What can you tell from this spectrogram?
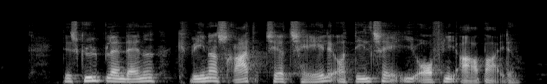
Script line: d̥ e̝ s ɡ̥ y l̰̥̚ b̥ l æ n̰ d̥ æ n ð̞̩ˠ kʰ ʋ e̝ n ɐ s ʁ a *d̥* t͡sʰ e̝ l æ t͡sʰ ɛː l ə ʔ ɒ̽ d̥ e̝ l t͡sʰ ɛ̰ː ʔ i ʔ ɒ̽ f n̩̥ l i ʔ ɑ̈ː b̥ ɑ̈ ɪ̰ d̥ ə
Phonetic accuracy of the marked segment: correct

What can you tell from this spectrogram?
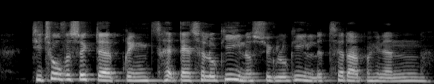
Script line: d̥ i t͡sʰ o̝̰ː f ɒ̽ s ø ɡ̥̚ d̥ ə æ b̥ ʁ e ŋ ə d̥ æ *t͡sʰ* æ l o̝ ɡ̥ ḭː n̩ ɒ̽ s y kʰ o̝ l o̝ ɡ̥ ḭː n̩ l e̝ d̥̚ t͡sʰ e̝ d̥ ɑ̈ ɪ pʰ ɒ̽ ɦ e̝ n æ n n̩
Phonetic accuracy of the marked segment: correct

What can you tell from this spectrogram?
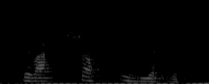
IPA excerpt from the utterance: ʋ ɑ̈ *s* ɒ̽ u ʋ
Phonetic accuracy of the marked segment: correct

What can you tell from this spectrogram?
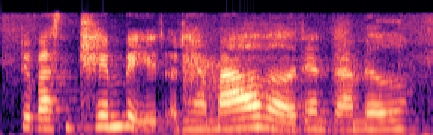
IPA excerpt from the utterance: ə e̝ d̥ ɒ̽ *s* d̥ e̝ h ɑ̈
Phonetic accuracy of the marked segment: incorrect: none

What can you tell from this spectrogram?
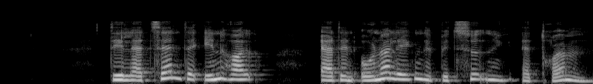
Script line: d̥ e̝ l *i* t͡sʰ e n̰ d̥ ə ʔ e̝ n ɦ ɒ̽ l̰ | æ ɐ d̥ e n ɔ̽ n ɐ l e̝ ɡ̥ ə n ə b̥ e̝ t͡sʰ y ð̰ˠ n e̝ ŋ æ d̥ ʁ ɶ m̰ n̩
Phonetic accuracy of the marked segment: incorrect: æ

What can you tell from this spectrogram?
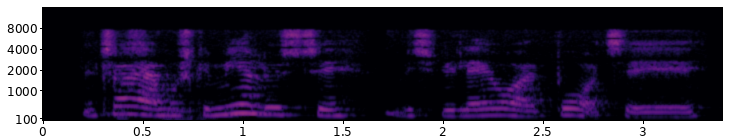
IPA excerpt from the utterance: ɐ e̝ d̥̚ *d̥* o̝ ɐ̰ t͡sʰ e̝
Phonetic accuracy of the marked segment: incorrect: b̥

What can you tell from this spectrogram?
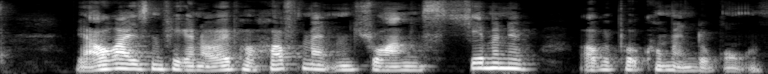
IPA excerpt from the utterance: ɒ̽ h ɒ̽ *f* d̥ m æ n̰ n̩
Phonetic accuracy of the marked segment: correct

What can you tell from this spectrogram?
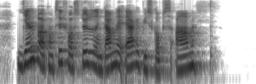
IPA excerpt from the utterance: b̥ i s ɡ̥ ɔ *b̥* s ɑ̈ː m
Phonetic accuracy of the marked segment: correct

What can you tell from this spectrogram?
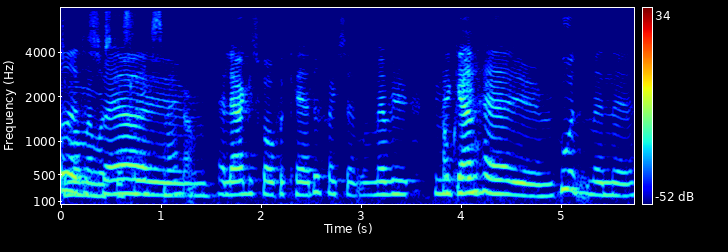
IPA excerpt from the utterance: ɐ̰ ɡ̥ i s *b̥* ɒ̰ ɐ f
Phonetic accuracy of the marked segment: incorrect: ɡ̥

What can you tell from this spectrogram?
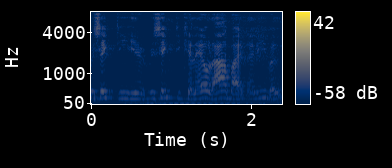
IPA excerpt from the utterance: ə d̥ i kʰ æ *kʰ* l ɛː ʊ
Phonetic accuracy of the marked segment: incorrect: none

